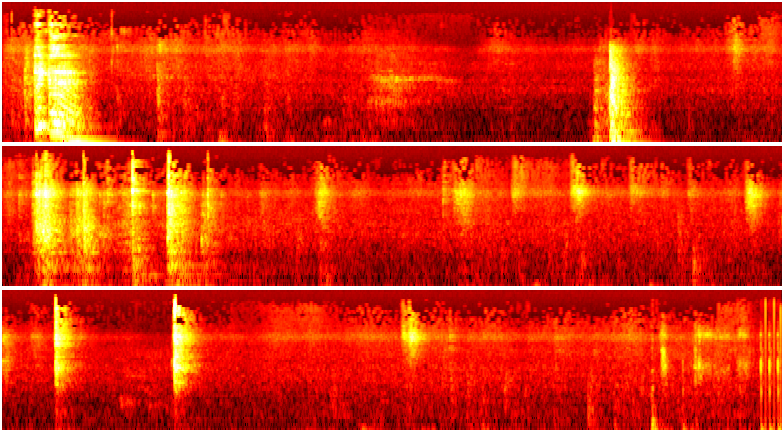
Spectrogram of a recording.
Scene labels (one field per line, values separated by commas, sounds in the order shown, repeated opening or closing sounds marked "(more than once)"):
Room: bedroom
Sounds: footsteps, wardrobe or drawer, window, light switch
